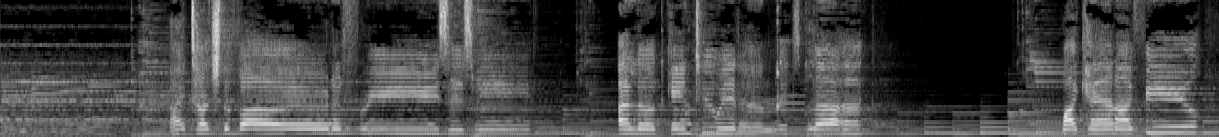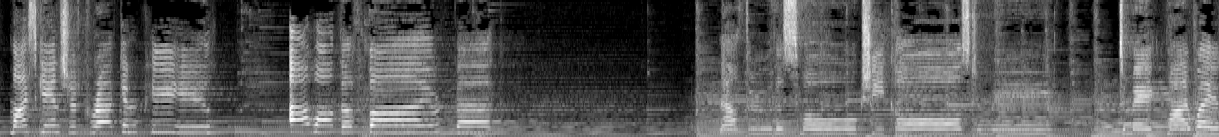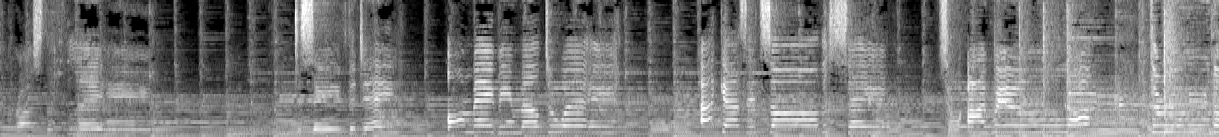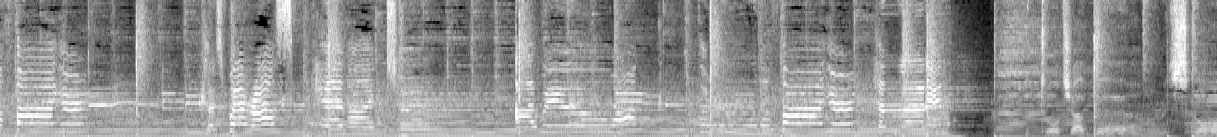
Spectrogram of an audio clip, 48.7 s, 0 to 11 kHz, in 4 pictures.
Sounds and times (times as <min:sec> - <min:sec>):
Music: 0:00.0 - 0:48.7.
